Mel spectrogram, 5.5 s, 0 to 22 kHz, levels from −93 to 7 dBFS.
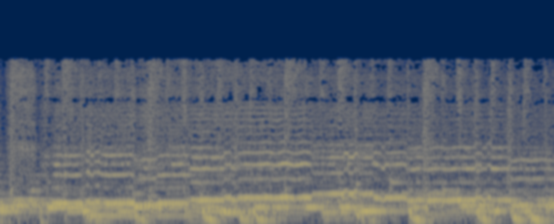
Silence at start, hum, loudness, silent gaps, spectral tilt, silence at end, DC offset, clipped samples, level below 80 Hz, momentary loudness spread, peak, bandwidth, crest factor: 0 s; none; -24 LUFS; none; -5.5 dB/octave; 0 s; under 0.1%; under 0.1%; -34 dBFS; 2 LU; -12 dBFS; 8.8 kHz; 12 dB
